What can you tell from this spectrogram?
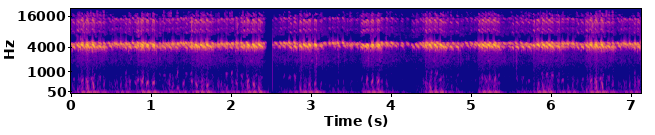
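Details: Cricket chirping: shrill, high pulsed trills in steady repeated trains with short gaps, a second faint overlapping layer of chirps, no other sounds.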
